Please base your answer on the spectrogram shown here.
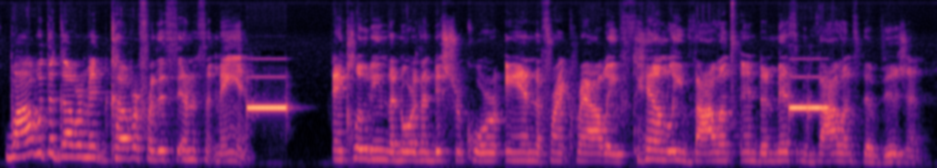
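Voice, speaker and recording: Her fairly low voice keeps a moderate pace as this vlogger, sounding aggrieved and insistent, unloads her grievances without a script. The recording has a roomy sound and is muffled, with heavy noise and clicks.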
